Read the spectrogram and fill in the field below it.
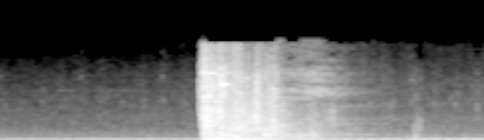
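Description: A pistol fires a loud shot.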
